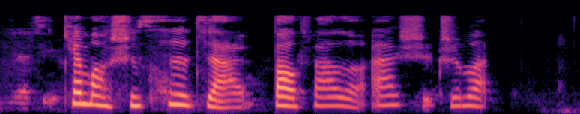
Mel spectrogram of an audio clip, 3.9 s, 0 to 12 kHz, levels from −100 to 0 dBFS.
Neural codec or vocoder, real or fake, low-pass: codec, 16 kHz, 4 kbps, FreqCodec, larger model; fake; 7.2 kHz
